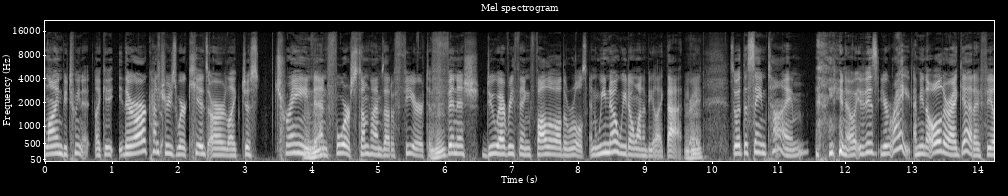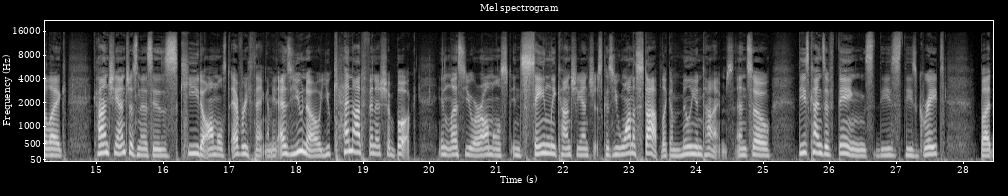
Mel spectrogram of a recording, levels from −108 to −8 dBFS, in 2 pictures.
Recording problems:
abrupt cut into speech; at the start

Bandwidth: 15.5 kHz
